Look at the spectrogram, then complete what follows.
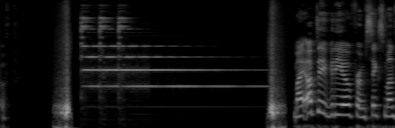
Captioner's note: bell ringing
